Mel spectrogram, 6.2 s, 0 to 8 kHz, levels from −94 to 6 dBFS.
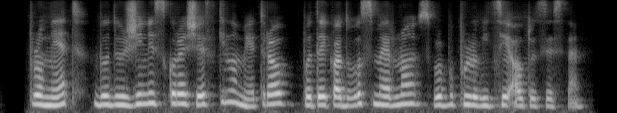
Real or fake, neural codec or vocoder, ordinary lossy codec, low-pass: fake; codec, 16 kHz, about 1 kbps, DyCAST, with the encoder's durations; none; none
